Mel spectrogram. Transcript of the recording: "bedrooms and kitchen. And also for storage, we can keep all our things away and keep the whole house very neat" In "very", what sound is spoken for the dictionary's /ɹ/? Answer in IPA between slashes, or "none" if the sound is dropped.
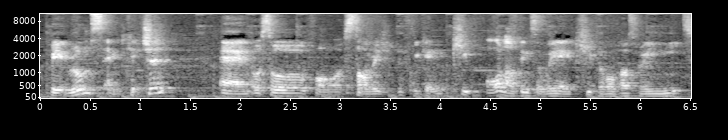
/l/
